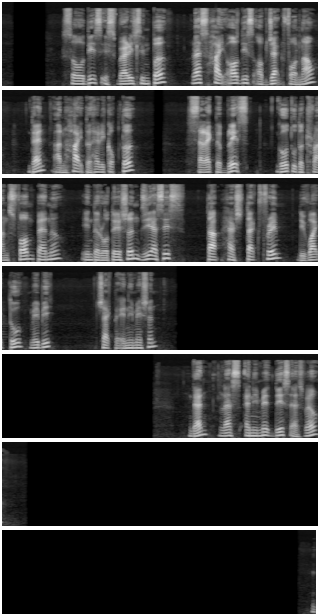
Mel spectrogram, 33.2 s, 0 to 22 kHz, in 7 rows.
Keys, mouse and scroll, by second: 3.0-3.6 drag, 5.0 click, 7.7 click, 8.3 middle click, 11.1-15.3 drag, 15.7-16.4 drag, 16.5 space, 18.0-18.6 drag, 18.8-19.3 shift+drag, 20.7 space, 21.8 shift+middle drag, 22.7 middle click, 23.4 click, 24.8-27.1 middle drag, 27.1 click, 28.9-29.4 drag, 29.5 space, 31.2 space, 32.0 drag.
